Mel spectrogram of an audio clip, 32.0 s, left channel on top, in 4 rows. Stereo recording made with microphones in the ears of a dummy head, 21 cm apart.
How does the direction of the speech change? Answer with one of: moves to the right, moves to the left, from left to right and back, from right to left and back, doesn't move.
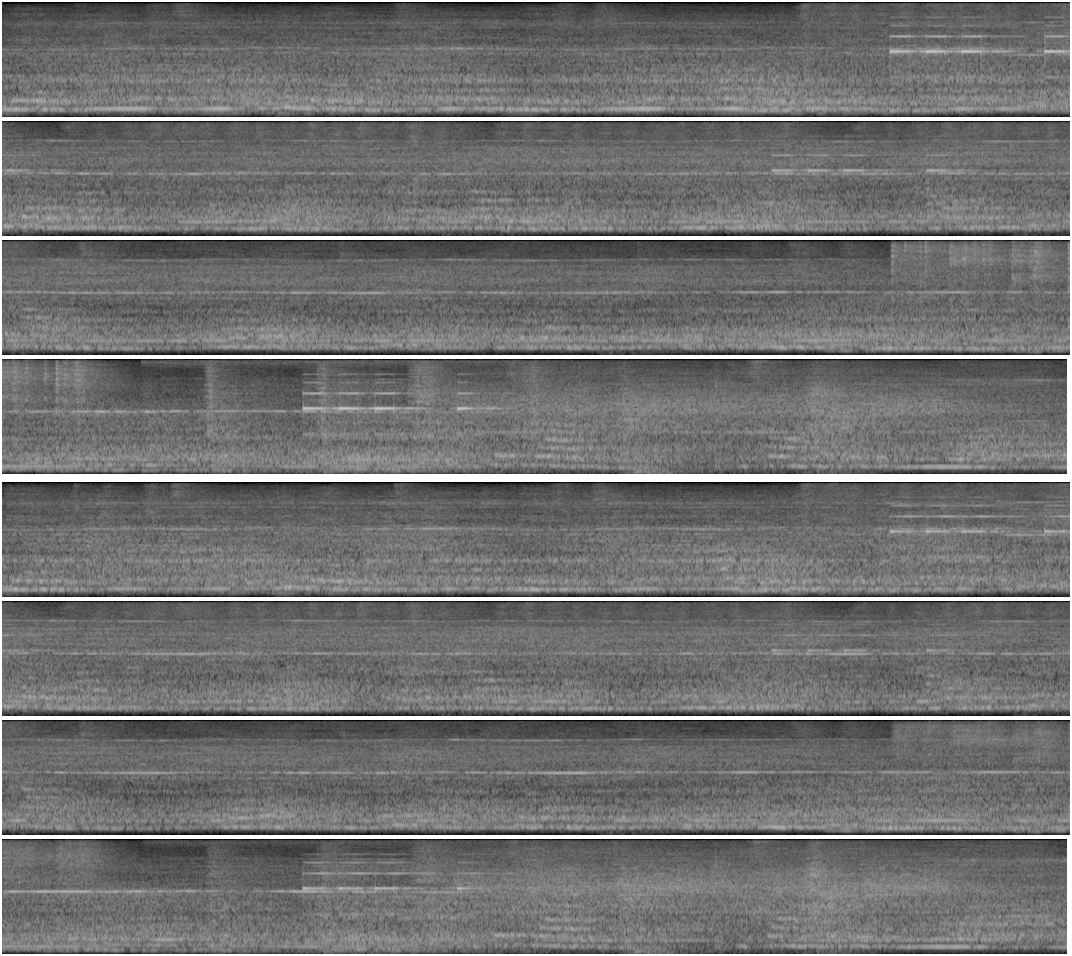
moves to the left.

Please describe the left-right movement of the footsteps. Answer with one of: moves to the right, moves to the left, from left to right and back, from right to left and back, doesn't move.
moves to the right.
